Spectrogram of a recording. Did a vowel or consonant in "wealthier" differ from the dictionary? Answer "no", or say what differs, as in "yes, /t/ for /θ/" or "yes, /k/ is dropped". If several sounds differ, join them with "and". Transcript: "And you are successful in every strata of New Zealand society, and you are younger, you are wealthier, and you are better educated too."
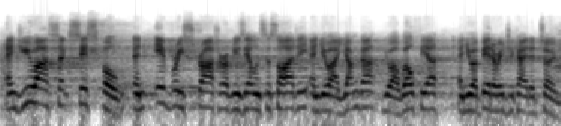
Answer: no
